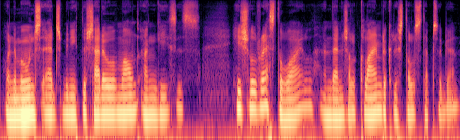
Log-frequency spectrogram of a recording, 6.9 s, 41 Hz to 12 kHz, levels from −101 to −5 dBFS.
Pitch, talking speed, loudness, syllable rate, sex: 125 Hz, 190 wpm, -16 LUFS, 5.0 syllables/s, male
